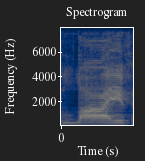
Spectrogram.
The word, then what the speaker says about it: live: actually an adjective and when it's an adjective it's live animals not live animals so live it's similar to like live TV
